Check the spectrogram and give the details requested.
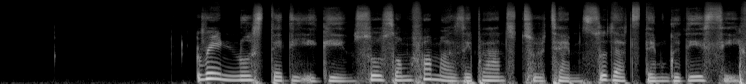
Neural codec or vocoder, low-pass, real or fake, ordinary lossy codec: autoencoder, 48 kHz, 128 numbers a frame, DAC-VAE, trained on Japanese speech; none; fake; none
